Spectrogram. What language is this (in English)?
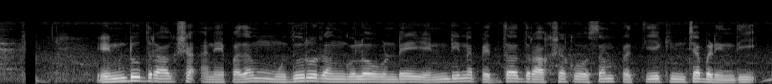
Telugu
